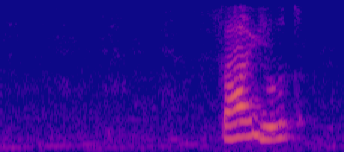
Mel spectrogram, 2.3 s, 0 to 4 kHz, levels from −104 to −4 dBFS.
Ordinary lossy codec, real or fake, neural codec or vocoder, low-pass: Opus, 64 kbps; fake; codec, 16 kHz, 8 kbps, FreqCodec, smaller model; 3.6 kHz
